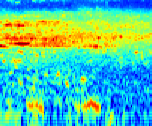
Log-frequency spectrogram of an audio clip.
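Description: Faint, steady low rumble of a vehicle driving, heard from inside its cabin.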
